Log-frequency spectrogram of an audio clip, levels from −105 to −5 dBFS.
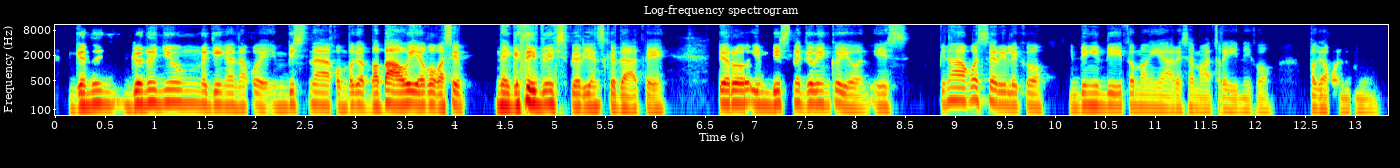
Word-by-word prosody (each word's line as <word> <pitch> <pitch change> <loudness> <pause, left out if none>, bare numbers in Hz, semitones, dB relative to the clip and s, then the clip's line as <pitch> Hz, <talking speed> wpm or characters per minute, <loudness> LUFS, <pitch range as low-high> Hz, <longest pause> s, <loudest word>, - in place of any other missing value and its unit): Ganun 130 +4 +2 0.2
ganun 145 +3 +4
yung 150 -1 -1
naging 135 0 0
ano 120 -1 -5
ko - - -4
eh, 110 - -8
imbes 120 +3 -6
na 130 -1 +1
kumbaga 125 +2 -1
babawi 130 +2 +7
ako, 130 -1 +2
kasi 120 0 0 0.3
negative 130 +3 +6
yung - - +4
experience 120 -1 -2
ko 120 - 0
dati. 105 -1 -3 0.6
Pero 145 0 +5
imbes 135 0 -1
na 145 - 0
gawin 140 0 +1
ko - - -3
yun 110 -2 -4
is 120 -6 -9 0.3
pinangako 170 +4 0
sa 165 -1 -4
sarili 135 -1 -2
ko, 120 -2 -6 0.2
hinding-hindi 125 0 -4
ito 125 - -4
mangyayari 110 -3 -8
sa 110 - -10
mga 100 0 -10
trainee 95 -3 -10
ko 90 -1 -13 0.4
'pag 105 0 -4
ako 105 - -9
naman. 90 -2 -15
125 Hz, 175 wpm, -23 LUFS, 115-135 Hz, 0.6 s, babawi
